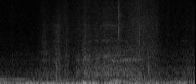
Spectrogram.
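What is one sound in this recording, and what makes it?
Clothing rustles as a man reaches toward the microphone.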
